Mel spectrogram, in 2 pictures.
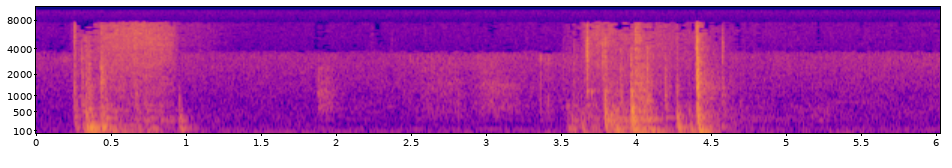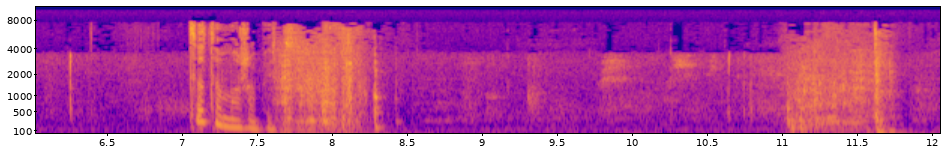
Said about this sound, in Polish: Co to jest? Krzesło? Mogę uznać, że to jest krzesło. A z czego to krzesło jest zrobione według ciebie? Drewna.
